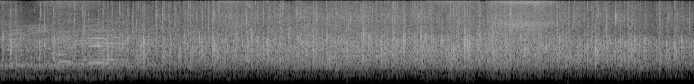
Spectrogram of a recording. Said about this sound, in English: I'm going to go and I'm going to clap my hands, all you people.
